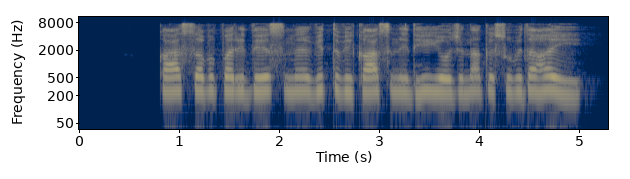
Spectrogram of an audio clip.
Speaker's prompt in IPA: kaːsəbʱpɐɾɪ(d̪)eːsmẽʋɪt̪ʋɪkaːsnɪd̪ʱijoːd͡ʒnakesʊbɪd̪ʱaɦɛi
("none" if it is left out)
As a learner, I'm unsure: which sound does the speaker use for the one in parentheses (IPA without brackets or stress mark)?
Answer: d̪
